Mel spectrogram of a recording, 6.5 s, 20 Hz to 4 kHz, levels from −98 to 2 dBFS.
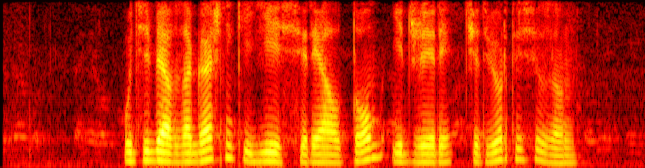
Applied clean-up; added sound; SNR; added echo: none; none; none; none.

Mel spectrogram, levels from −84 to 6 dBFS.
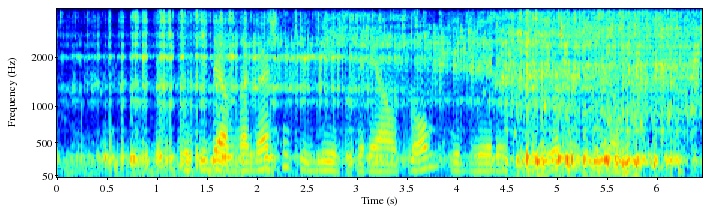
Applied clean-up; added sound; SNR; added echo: none; Toilet flush; -5 dB; none.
